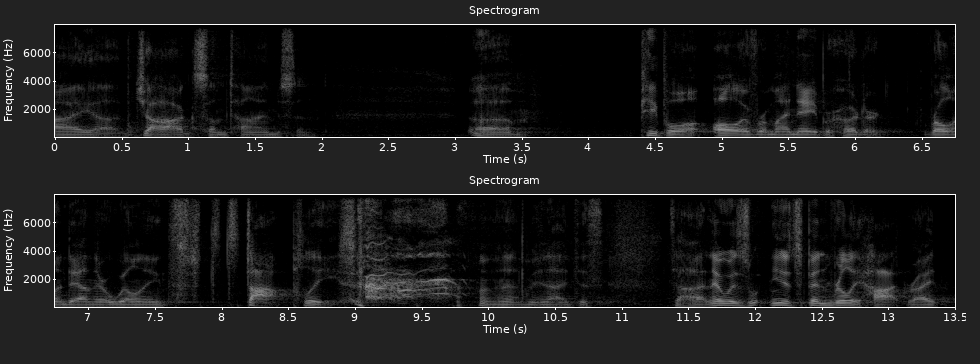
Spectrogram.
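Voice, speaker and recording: A man preaches with a warm, mellow voice, leaning on earnest repetitions and measured pauses. His words ring out with a long reverb, as if he were in a large sanctuary. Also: on the low side. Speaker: pastor. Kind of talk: sermon.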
